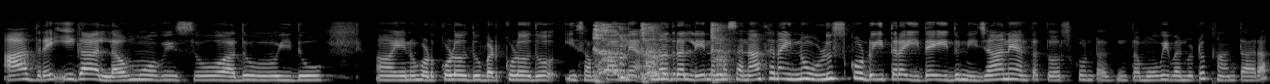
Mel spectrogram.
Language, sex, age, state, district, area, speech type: Kannada, female, 18-30, Karnataka, Chikkaballapur, rural, spontaneous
